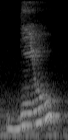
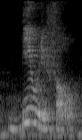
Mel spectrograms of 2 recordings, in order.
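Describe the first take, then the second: First: "Beautiful" broken into three sounds with long pauses; syllable by syllable. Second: Said in the usual way. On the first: Shown as a demonstration. Teacher counting vowel sounds for learners, "Beautiful" syllable by syllable. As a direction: split "Beautiful" as "biu... ri... fou". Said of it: "mas são três sons". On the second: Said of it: "São três sons de vogal".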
